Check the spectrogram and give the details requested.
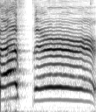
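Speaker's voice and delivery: high-pitched, whiny call, acted out. Describing a character who calls out to his master: imitating a whiny character. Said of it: "he's very whiny".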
